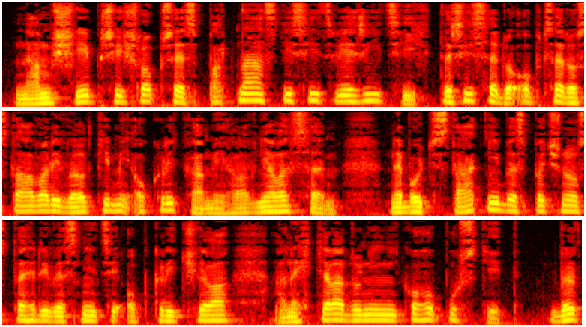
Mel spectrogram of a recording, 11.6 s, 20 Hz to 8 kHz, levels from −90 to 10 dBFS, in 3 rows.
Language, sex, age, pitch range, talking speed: Czech, male, 40-59, 95-125 Hz, 150 wpm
